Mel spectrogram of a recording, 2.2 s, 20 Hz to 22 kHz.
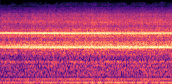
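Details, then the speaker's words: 16 kW Chinese diesel water heater after shutdown: steady, even high-pitched fan whine with no burner roar; normal purge, fan and glow plug running to clear the burner chamber. "as is the norm of these heaters as they uh shut down they run the fan and it's also now running the glow plug again just to make sure it's got everything out of the burning"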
